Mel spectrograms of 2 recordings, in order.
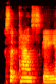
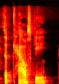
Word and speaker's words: Sapkowski: Is it Andrzej Sapkowski? – Sapkowski, yeah. – Sapkowski.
